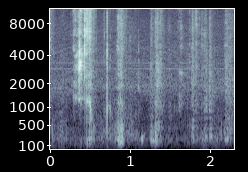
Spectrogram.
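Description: A sharp, loud bite into a salt and pepper kettle chip, followed by a run of crisp, crackly crunches as it's chewed, with no talking over it.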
